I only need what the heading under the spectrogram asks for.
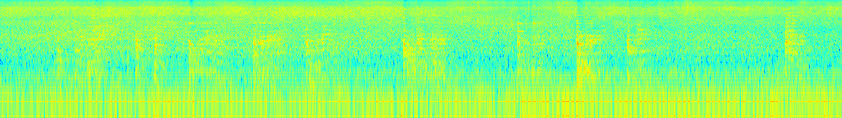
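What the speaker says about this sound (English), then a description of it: "Hear that sizzle." Carrots sizzle and hiss as they steam in a hot pan, a steady close frying crackle with bursts of steam and light stirring throughout, with no talking.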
